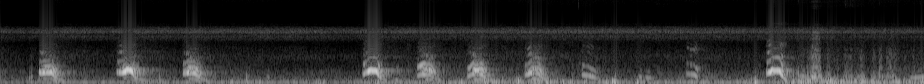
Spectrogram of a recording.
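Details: Dogs after fighting a raccoon and treeing it, barking at the tree: a series of sharp, mid-pitched barks, irregular, roughly one per second with pauses, over a steady high electrical whine and low background rumble.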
